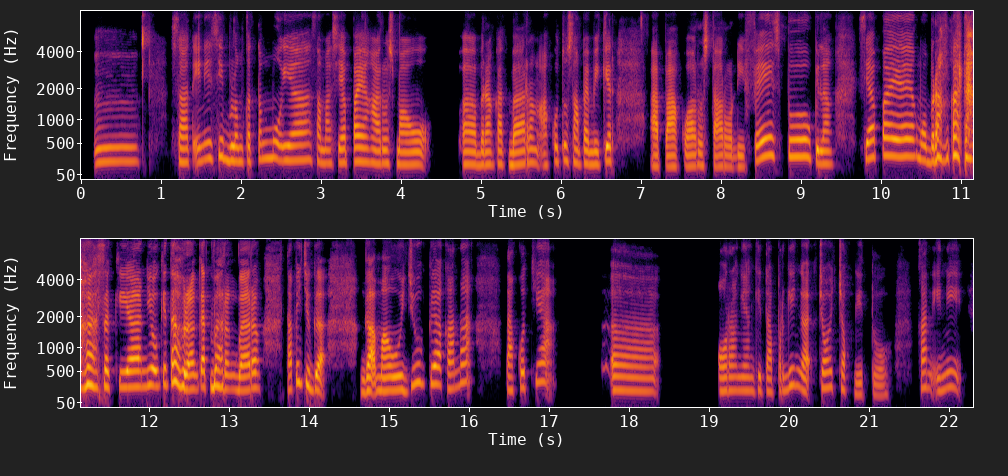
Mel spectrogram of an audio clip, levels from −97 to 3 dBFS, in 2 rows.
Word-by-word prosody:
Hmm, 215 Hz, +2 st, -5 dB, 0.4 s
saat 205 Hz, -1 st, -2 dB
ini 240 Hz, +5 st, -3 dB
sih 280 Hz, +3 st, -3 dB
belum 225 Hz, -2 st, +1 dB
ketemu 245 Hz, +5 st, -3 dB
ya 230 Hz, 0 st, +1 dB, 0.2 s
sama 195 Hz, -3 st, -5 dB
siapa 200 Hz, +2 st, +1 dB
yang 210 Hz, -1 st, +1 dB
harus 195 Hz, 0 st, -2 dB
mau, 175 Hz, 0 st, -1 dB, 0.4 s
eee, 180 Hz, 0 st, +1 dB
berangkat 180 Hz, +1 st, -2 dB
bareng. 185 Hz, +3 st, 0 dB
Aku 170 Hz, +6 st, -5 dB
tuh 230 Hz, 0 st, -4 dB
sampai 195 Hz, -2 st, -1 dB
mikir 180 Hz, +5 st, +1 dB, 0.4 s
apa 150 Hz, -1 st, 0 dB
aku -, -, -16 dB
harus 160 Hz, +1 st, -3 dB
taruh 150 Hz, 0 st, -2 dB
di 150 Hz, -, -4 dB
Facebook 285 Hz, -, +1 dB
bilang 185 Hz, -1 st, +1 dB, 0.3 s
,"Siapa 275 Hz, +3 st, +1 dB
ya 285 Hz, -1 st, +5 dB, 0.2 s
yang 255 Hz, -, -3 dB
mau 230 Hz, -, 0 dB
berangkat 260 Hz, +7 st, +5 dB
tanggal 275 Hz, 0 st, +6 dB
sekian, 250 Hz, 0 st, +4 dB
yuk 265 Hz, -1 st, +4 dB
kita 285 Hz, +5 st, +5 dB
berangkat 220 Hz, +3 st, +6 dB
bareng-bareng." 225 Hz, -3 st, +2 dB, 0.3 s
Tapi 220 Hz, +9 st, -1 dB
juga 230 Hz, -6 st, +4 dB, 0.5 s
nggak 200 Hz, +2 st, +7 dB
mau 200 Hz, 0 st, +3 dB
juga 295 Hz, +7 st, -1 dB
karena 240 Hz, +8 st, -3 dB, 0.4 s
takutnya, 240 Hz, +10 st, -5 dB, 0.7 s
eee, 200 Hz, -2 st, -3 dB, 0.8 s
orang 200 Hz, +1 st, -3 dB
yang 200 Hz, 0 st, -7 dB
kita 195 Hz, -3 st, -6 dB
pergi 240 Hz, +8 st, -7 dB
nggak 195 Hz, -, -3 dB
cocok 235 Hz, -3 st, -5 dB
gitu 145 Hz, -2 st, -11 dB, 0.3 s
kan 235 Hz, -1 st, -6 dB
ini 220 Hz, +3 st, -8 dB
215 Hz, 145 wpm, -22 LUFS, 195-250 Hz, 0.8 s, nggak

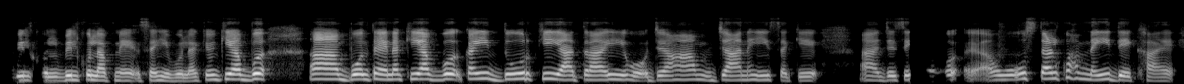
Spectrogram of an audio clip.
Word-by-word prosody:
बिल्कुल, 190 Hz, -2 st, -2 dB
बिल्कुल 205 Hz, 0 st, +3 dB
आपने 185 Hz, -1 st, -2 dB
सही 185 Hz, -2 st, -2 dB
बोला 160 Hz, 0 st, -3 dB
क्योंकि 220 Hz, +6 st, +1 dB
अब 225 Hz, +1 st, +2 dB
अ, 250 Hz, -, +4 dB
बोलते 235 Hz, +2 st, +3 dB
हैं 225 Hz, -, +4 dB
ना 230 Hz, 0 st, +2 dB
कि 250 Hz, +2 st, +1 dB
अब 240 Hz, -5 st, +3 dB, 0.3 s
कहीं 265 Hz, +1 st, +3 dB
दूर 255 Hz, +5 st, +3 dB
की 265 Hz, 0 st, 0 dB
यात्रा 210 Hz, -2 st, +1 dB
ही 225 Hz, +2 st, 0 dB
हो, 195 Hz, -5 st, -2 dB
जहाँ 205 Hz, +4 st, -3 dB
हम 215 Hz, -4 st, -8 dB
जा 200 Hz, 0 st, 0 dB
नहीं 210 Hz, 0 st, -4 dB
सके। 180 Hz, -3 st, -8 dB, 0.5 s
अ, 200 Hz, -1 st, -5 dB
जैसे 195 Hz, +2 st, -3 dB, 0.2 s
ओ -, -, -14 dB, 0.2 s
ओ -, -, -1 dB
अ, -, -, -9 dB
वो 215 Hz, +2 st, -2 dB
उस 265 Hz, 0 st, -3 dB
स्थल 270 Hz, 0 st, +2 dB
को 320 Hz, -, -4 dB
हम 280 Hz, -3 st, -7 dB
नहीं 230 Hz, +1 st, -1 dB
देखा 185 Hz, -3 st, -2 dB
है। 165 Hz, -1 st, -9 dB
215 Hz, 185 wpm, -20 LUFS, 195-245 Hz, 0.5 s, अ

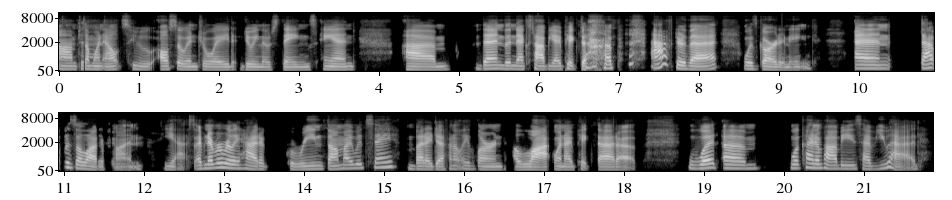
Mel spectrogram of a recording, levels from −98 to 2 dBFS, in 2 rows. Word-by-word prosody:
um, 165 Hz, -1 st, 0 dB
to 180 Hz, -, -10 dB
someone 165 Hz, -2 st, -3 dB
else 155 Hz, +2 st, -3 dB
who 160 Hz, -5 st, -11 dB
also 160 Hz, -1 st, -1 dB
enjoyed 145 Hz, -1 st, -5 dB
doing 145 Hz, -1 st, -4 dB
those 135 Hz, 0 st, -9 dB
things, 140 Hz, 0 st, -2 dB
and, 155 Hz, -1 st, 0 dB, 0.6 s
um, 150 Hz, 0 st, +3 dB, 0.3 s
then 185 Hz, 0 st, +5 dB
the 175 Hz, -, 0 dB
next 165 Hz, -1 st, +2 dB
hobby 160 Hz, 0 st, +5 dB
I 155 Hz, -, +1 dB
picked 170 Hz, +2 st, +1 dB
up 205 Hz, +1 st, +3 dB, 0.5 s
after 200 Hz, -, +5 dB
that 155 Hz, -1 st, +5 dB, 0.3 s
was 170 Hz, -2 st, -5 dB
gardening, 145 Hz, 0 st, -1 dB, 0.5 s
and 195 Hz, -1 st, +6 dB, 0.4 s
that 220 Hz, +2 st, +5 dB
was 260 Hz, -4 st, -6 dB
a 195 Hz, -, 0 dB
lotta 145 Hz, -5 st, +1 dB
fun. 165 Hz, -, -8 dB, 0.3 s
Yes, 155 Hz, -1 st, -11 dB
I've 185 Hz, +1 st, -1 dB
never 215 Hz, +4 st, +3 dB
really 220 Hz, -4 st, +1 dB
had 175 Hz, -5 st, +1 dB
a 165 Hz, -, -7 dB, 0.3 s
green 165 Hz, +3 st, -6 dB
thumb, 170 Hz, +2 st, -1 dB
I 195 Hz, 0 st, -2 dB
would 215 Hz, +1 st, -10 dB
say, 260 Hz, +3 st, -6 dB, 0.2 s
but 165 Hz, -1 st, 0 dB
I 155 Hz, -, -1 dB
definitely 170 Hz, +3 st, -5 dB
learned 150 Hz, -1 st, -4 dB
a 145 Hz, -, -3 dB
lot 145 Hz, 0 st, +4 dB
when 155 Hz, -3 st, -3 dB
I 145 Hz, 0 st, 0 dB
picked -, -, -8 dB
that 145 Hz, -1 st, +2 dB
up. -, -, -3 dB, 0.6 s
What, 210 Hz, +3 st, +1 dB
um 195 Hz, -1 st, 0 dB, 0.4 s
what 215 Hz, -1 st, -6 dB
kind 235 Hz, -3 st, +1 dB
of 220 Hz, -, -6 dB
hobbies 185 Hz, -1 st, -2 dB
have 165 Hz, -2 st, -5 dB
you 200 Hz, +9 st, -9 dB
had? 275 Hz, -, -4 dB
165 Hz, 165 wpm, -24 LUFS, 150-195 Hz, 0.6 s, and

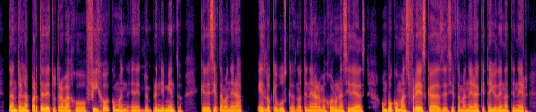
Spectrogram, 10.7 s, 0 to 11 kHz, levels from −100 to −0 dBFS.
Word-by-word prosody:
tanto 115 Hz, -1 st, +3 dB
en 115 Hz, -, +4 dB
la 115 Hz, 0 st, +4 dB
parte 150 Hz, +5 st, +2 dB
de 145 Hz, -4 st, +5 dB
tu 120 Hz, -, -3 dB
trabajo 120 Hz, +2 st, 0 dB
fijo, 170 Hz, -, +1 dB
como 115 Hz, -, -1 dB
en, 105 Hz, -2 st, -2 dB
eh, 105 Hz, -2 st, -1 dB
tu -, -, -4 dB
emprendimiento, 105 Hz, -1 st, 0 dB, 0.3 s
que 115 Hz, -, -1 dB
de 110 Hz, 0 st, +2 dB
cierta 120 Hz, +3 st, -1 dB
manera 120 Hz, +4 st, -1 dB, 0.3 s
es 115 Hz, -1 st, +1 dB
lo 115 Hz, 0 st, +2 dB
que 105 Hz, -, -2 dB
buscas, 105 Hz, -2 st, -2 dB
¿no? 115 Hz, +1 st, -3 dB
Tener, 110 Hz, -1 st, -2 dB
a 115 Hz, -, +1 dB
lo 110 Hz, -, -2 dB
mejor 105 Hz, +2 st, -1 dB
unas 110 Hz, -1 st, +1 dB
ideas 105 Hz, 0 st, +1 dB, 0.3 s
un 130 Hz, -, +2 dB
poco 125 Hz, -1 st, +3 dB
más 115 Hz, -1 st, 0 dB
frescas, 135 Hz, -5 st, +2 dB
de 105 Hz, -2 st, -1 dB
cierta 110 Hz, +1 st, -4 dB
manera 105 Hz, 0 st, 0 dB
que 100 Hz, +1 st, -5 dB
te 100 Hz, -, -3 dB
ayuden 105 Hz, 0 st, +2 dB
a 100 Hz, -, +1 dB
tener, 100 Hz, +1 st, -2 dB
110 Hz, 225 wpm, -22 LUFS, 105-120 Hz, 0.3 s, de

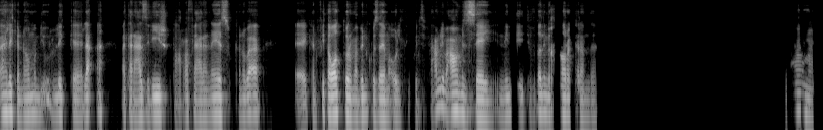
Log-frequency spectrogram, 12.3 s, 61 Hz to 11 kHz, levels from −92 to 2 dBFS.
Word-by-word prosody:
أهلِك 125 Hz, 0 st, +1 dB
إن 110 Hz, -, -4 dB
هم 115 Hz, +1 st, -3 dB
بيقولوا 110 Hz, +1 st, -9 dB
لِك 115 Hz, -1 st, -5 dB
لأ، 110 Hz, +2 st, +1 dB, 0.4 s
ما -, -, -6 dB
تنعزليش، 105 Hz, +2 st, +1 dB
اتعرّفي 105 Hz, +5 st, -8 dB
على 105 Hz, +1 st, -1 dB
ناس 115 Hz, +1 st, +1 dB
وكانوا 110 Hz, 0 st, -11 dB
بقى 120 Hz, -1 st, +3 dB, 0.5 s
أ -, -, -1 dB
كان -, -, -12 dB
في -, -, -6 dB
توتُّر 120 Hz, -1 st, +7 dB
ما 105 Hz, -, -3 dB
بينكم 110 Hz, +1 st, -3 dB
زي 110 Hz, 0 st, +4 dB
ما 100 Hz, -, -7 dB
قُلتِ. 105 Hz, -1 st, -7 dB
كنتِ -, -, -18 dB
بتتعاملي 160 Hz, 0 st, -4 dB
معاهم 130 Hz, -2 st, +4 dB
إزاي 110 Hz, -4 st, +4 dB
إن 105 Hz, -, -12 dB
أنتِ 115 Hz, 0 st, -8 dB
تفضلي 115 Hz, +3 st, -3 dB
مختارة 115 Hz, 0 st, -2 dB
الكلام 105 Hz, -2 st, -10 dB
ده؟ 105 Hz, 0 st, -17 dB, 3.0 s
آه. 120 Hz, -6 st, -10 dB
110 Hz, 160 wpm, -31 LUFS, 105-120 Hz, 3.0 s, توتُّر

